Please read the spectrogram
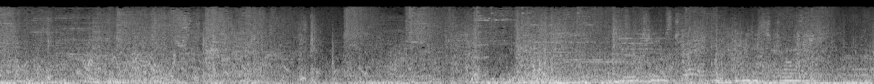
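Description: Throughout the clip the sound carries a harsh, buzzy distortion. Quiet passages fill with a steady noise floor instead of going silent. This is likely a stuck bit, one data bit held fixed. Its step is roughly -35 dBFS, so the added noise stays clearly audible.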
